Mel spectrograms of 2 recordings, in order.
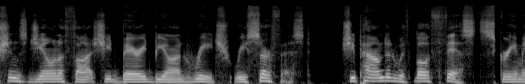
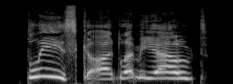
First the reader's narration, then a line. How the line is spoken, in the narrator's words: Giona sobbed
